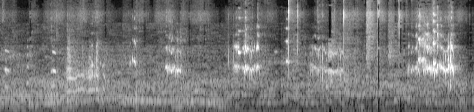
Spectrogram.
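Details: Lorikeets chattering in short, scratchy, irregular bursts of high squeaky notes, building to harsher, louder screeches toward the end.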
